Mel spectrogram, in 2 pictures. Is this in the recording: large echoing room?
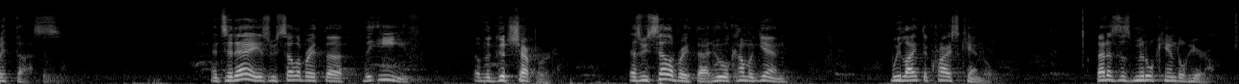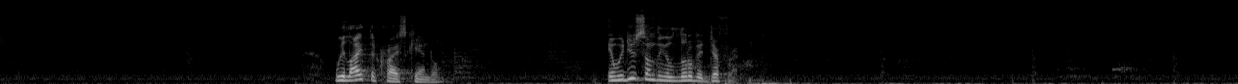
yes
